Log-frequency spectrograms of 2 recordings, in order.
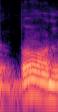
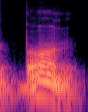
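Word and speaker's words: Bön: religion b o n and I'm pronouncing it with a Wisconsin accent I think it's kind of a combination of a p and a b pun something like that with an umlout over the O so you might be able to do a better job of pronouncing this than I am anyway here the bone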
